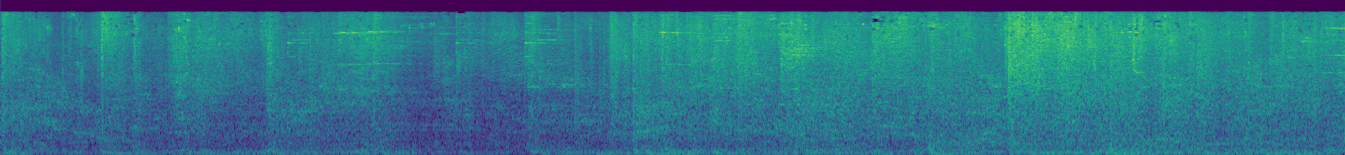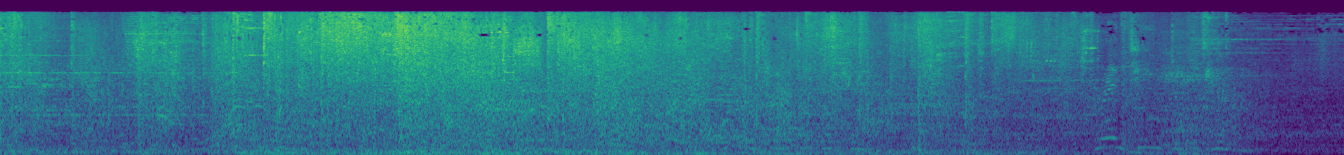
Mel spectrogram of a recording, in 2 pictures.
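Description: Spells and attacks crackle and blast in a fast battle.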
